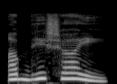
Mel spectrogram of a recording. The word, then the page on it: ಅಬ್ಧಿಶಾಯಿ: Kannada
